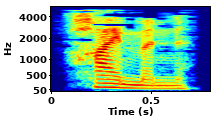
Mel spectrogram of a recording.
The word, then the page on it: hymen: {‘haımən}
